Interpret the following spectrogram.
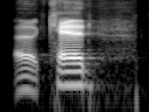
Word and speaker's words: Caird: But yeah, Caird, it's spelled Caird, and I get some weird ones where they're like, oh, Caird.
